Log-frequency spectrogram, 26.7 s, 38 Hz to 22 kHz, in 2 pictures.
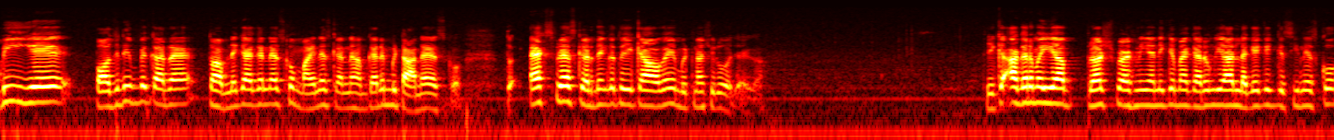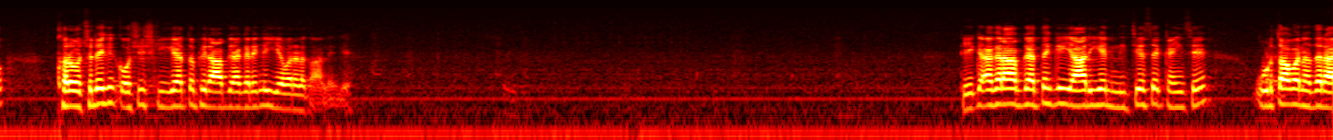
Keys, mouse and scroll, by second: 5.4 x, 6.2 click, 7.7 scroll up 1, 8.2 click, 9.1 ctrl+scroll up 1, 10.5 click, 11.0 scroll down 1, 11.5 ctrl+scroll down 1, 13.1-14.5 drag, 14.5 click, 16.7 scroll down 1, 17.0 scroll up 1, 17.1 scroll down 1, 17.7 alt+middle click, 18.1 scroll up 1, 18.3 scroll down 1, 18.9 click, 20.7 scroll up 1, 21.3 alt+middle click, 21.7 scroll down 1, 22.2 alt+middle click, 23.5 click, 24.6 ctrl+scroll down 1, 25.1 ctrl+scroll up 1, 26.3 click.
